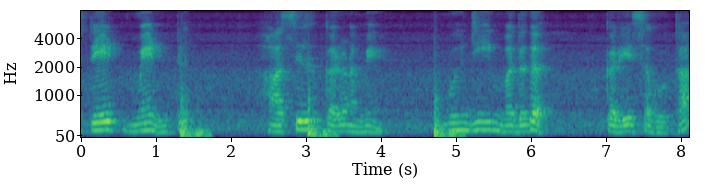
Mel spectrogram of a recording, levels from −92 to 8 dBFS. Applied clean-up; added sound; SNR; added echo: none; Cupboard open or close; -1 dB; reverberation time 0.4 s.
